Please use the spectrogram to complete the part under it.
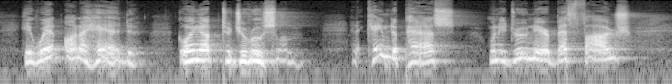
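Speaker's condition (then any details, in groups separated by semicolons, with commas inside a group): Hoarseness after vocal cord surgery; hoarse voice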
